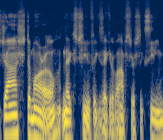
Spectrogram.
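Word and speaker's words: D'Amaro: Tomorrow. Tomorrow. Tomorrow. Okay. Tomorrow. Okay. And there's a story that comes to us from Star Wars that I'm going to read here. Uh, Disney names Josh tomorrow next chief executive officer succeeding Bob Iger.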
